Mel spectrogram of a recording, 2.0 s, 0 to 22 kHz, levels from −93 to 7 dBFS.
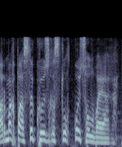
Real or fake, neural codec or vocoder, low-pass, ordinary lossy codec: real; none; none; none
